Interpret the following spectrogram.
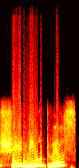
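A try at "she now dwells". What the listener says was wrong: নিউ কি গো? She now. She now ডুয়েলস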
